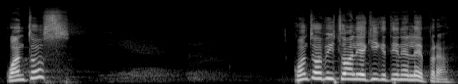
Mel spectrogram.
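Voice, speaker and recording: High-voiced pastor, hall reverb. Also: male voice, sing-song, measured pace. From Dominican Republic. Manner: preacherly, asks the congregation questions, calls them "queridos". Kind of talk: sermon.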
